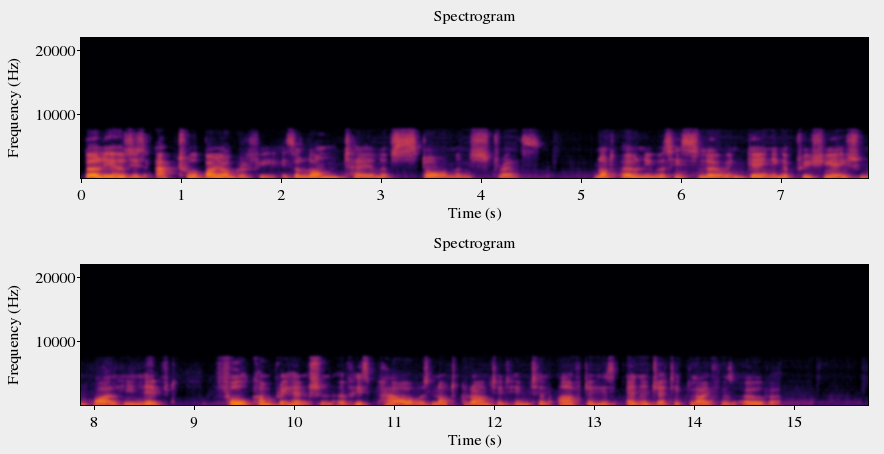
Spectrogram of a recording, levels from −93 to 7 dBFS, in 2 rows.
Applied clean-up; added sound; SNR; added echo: neural separator model SepFormer DNS4.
